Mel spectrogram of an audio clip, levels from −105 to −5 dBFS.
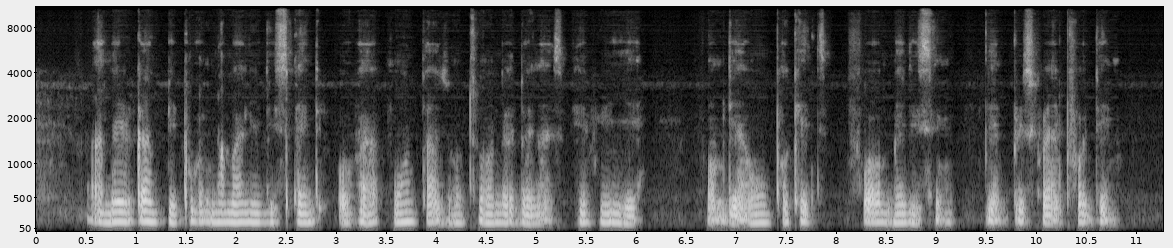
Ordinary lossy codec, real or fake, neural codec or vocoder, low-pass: none; fake; vocoder, 22.05 kHz, 80 mel bands, HiFi-GAN; none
